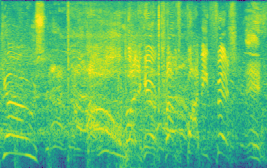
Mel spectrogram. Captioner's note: boot thuds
